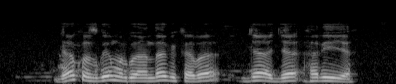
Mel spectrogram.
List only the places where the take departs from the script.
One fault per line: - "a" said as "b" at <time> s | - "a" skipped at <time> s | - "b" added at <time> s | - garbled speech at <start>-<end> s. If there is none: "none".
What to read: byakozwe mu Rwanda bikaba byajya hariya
none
